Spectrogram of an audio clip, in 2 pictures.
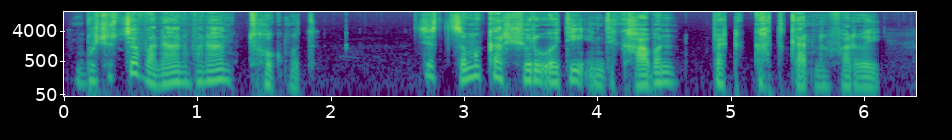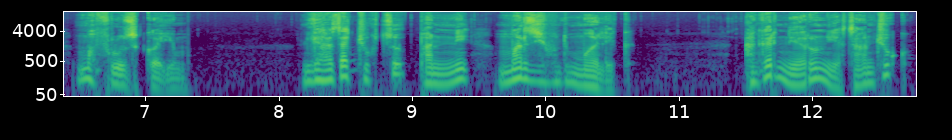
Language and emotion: Kashmiri, disgusted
